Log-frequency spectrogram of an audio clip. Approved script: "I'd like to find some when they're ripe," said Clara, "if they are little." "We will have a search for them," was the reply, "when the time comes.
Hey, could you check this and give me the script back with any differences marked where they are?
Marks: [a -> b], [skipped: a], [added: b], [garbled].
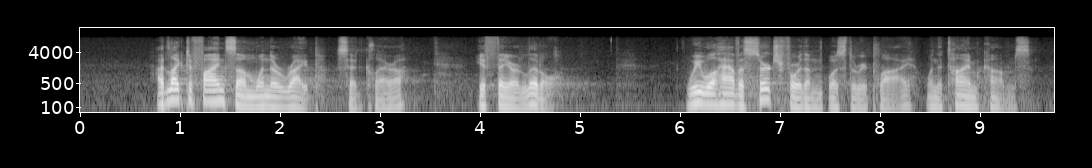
"I'd like to find some when they're ripe," said Clara, "if they are little." "We will have a search for them," was the reply, "when the time comes.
